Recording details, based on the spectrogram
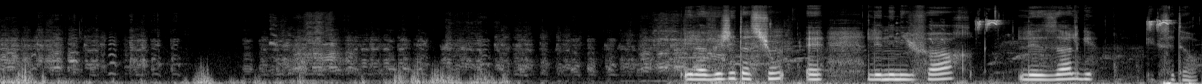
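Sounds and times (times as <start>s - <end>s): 
flock of ducks quacking: 0.0s - 12.0s
speech: 6.8s - 11.0s, 11.7s - 12.0s.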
